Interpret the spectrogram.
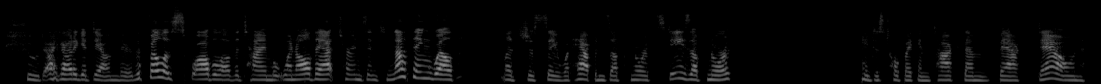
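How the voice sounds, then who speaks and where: A woman's voice: medium pitch, moderate pace, a bit bright, no echo, natural voice. A woman playing a middle-aged, folksy, fretful suburban mom who hosts a confiding, rambling comedy podcast with anxious over-cheerfulness. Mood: anxious, hushed. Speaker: podcast host.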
